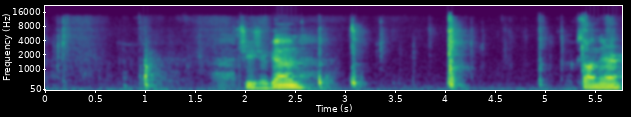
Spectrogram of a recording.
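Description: Small metal parts click as a man handles them.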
